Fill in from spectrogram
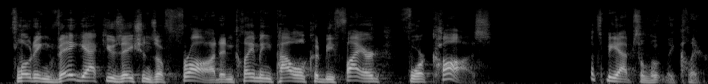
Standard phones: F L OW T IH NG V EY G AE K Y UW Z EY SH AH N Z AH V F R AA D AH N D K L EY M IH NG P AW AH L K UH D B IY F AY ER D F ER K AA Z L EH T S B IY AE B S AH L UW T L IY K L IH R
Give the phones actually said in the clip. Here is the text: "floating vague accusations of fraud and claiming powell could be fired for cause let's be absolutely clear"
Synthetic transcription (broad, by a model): F L OW T IH NG V EY G AE K Y UW Z EY SH AH N Z AH V F R AA D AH N K L EY M IH NG P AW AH L K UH D B IY F AY ER D F ER K AA Z L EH T S B IY AE B S AH L UW T L IY K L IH R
